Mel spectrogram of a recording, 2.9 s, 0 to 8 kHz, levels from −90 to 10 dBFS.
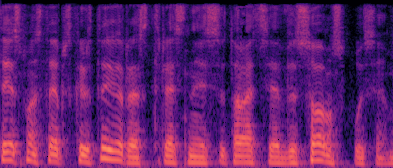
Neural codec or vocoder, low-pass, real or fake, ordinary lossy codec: none; 7.2 kHz; real; AAC, 48 kbps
